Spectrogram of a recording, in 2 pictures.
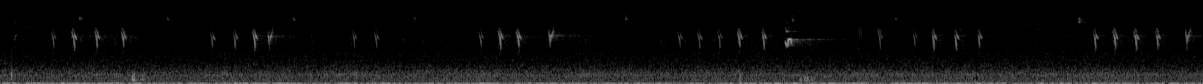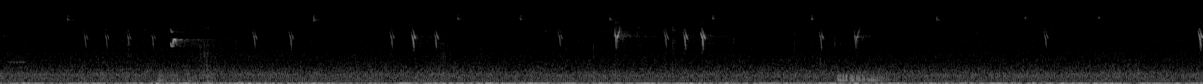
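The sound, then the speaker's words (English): A wild bird calls repeatedly in many short bursts of high, sharp notes, faint over a steady low background hum. “So we're going 7:45, wild bird here.”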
